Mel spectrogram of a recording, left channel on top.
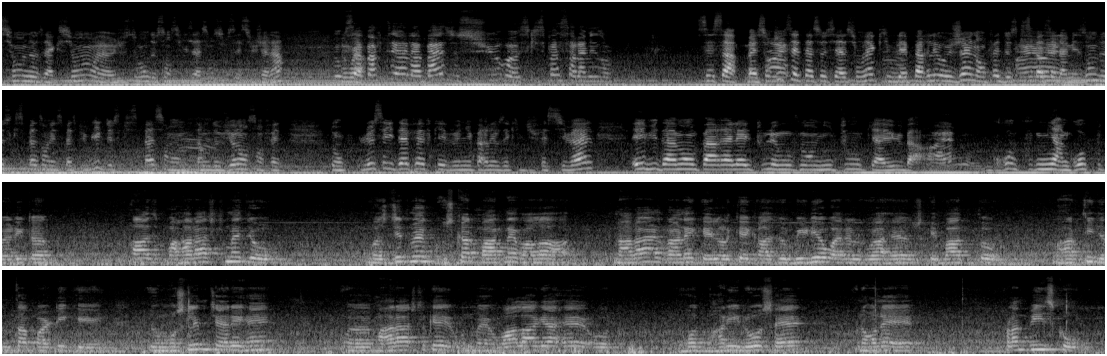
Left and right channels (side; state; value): both; different; correlation 0.00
